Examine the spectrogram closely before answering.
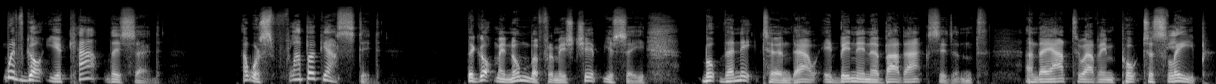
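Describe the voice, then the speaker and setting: British male cat owner played by an actor, chatty and wry, very lively intonation, close dry sound, comic radio monologue. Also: medium pitch, unhurried, dry recording, exaggerated voice. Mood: incredulous. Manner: wry, conversational storytelling with emphatic swoops. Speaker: actor performing a comedy monologue.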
